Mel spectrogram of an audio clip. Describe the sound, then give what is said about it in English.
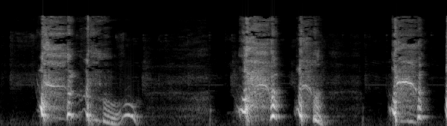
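A person coughs several times in harsh bursts, with a raspy throat-clearing sound between them and brief quiet gaps; no talking. “I can't stop coughing.”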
